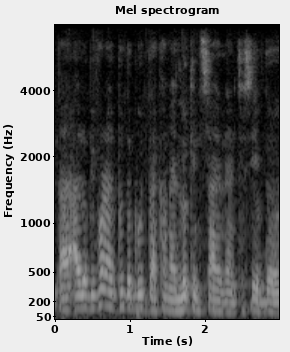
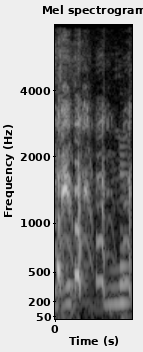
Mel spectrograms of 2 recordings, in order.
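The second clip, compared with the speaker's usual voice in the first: laughing plea; 10 dB louder than usual. Real, not acted. Player begging for a good roll.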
